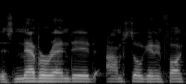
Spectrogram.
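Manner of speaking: usual speaking voice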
